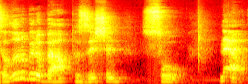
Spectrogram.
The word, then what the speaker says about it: SUL: My name is and I'm here to talk to you guys a little bit about position soul. Now it's spelled sul if you guys didn't know.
